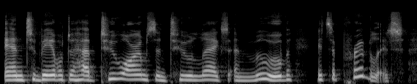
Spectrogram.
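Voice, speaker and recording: A woman's voice: medium pitch, normal speed, a little mellow, no echo, clean studio sound. A woman in her sixties answering interview questions over a video call, earnest and reflective, laughing often as she talks. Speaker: fitness trainer and guest.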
